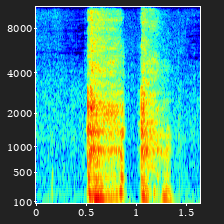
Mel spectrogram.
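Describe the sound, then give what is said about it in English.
Two loud, throaty coughs come in quick succession, alone against near silence, from a person who has been coughing all day without being sick. “Oh man, I've been like coughing all day.”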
